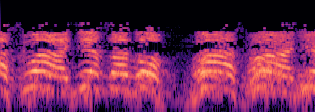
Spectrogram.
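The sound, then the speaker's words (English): A crowd of anti-gay protesters on the street outside the Russian parliament in Moscow chants "Moscow is not Sodom" in unison, in loud rhythmic bursts of shouted syllables rising and falling in repeated phrases with brief pauses between them. “Anti-gay protesters chanted, "Moscow is not Sodom."”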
